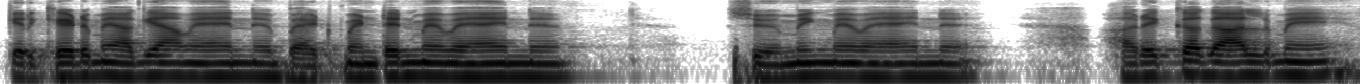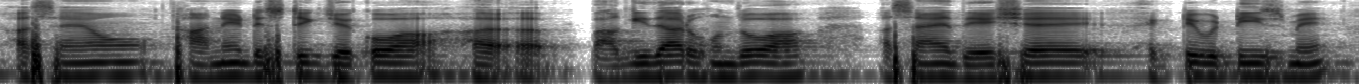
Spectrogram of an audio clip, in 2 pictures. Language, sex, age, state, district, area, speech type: Sindhi, male, 30-45, Maharashtra, Thane, urban, spontaneous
